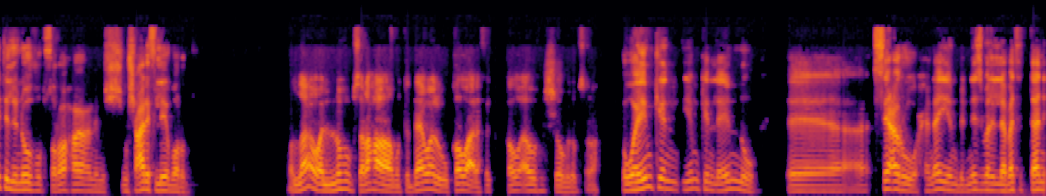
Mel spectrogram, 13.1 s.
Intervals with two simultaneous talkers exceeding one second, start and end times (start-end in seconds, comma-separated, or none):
none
